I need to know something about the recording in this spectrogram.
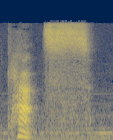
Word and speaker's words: cats: you another word cat cat ends with an unvoiced t t one cat two cats again the s ending is unvoiced cats now this also goes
